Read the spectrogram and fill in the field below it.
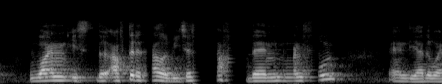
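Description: A burst of packet loss at 1.45 to 1.56 s drops about 60 ms. The receiver stretches the last sound into a brief fading buzz or hiss before the sound jumps ahead.

A long network dropout is the likely cause of gaps at 1.93 to 2.20 s and 2.29 to 2.49 s, losing about 240 ms and 180 ms. Each fades from a held buzz or hiss into silence lasting about 140 ms and 80 ms.

Further bursts of packet loss at 2.88 to 3.01 s and 3.12 to 3.21 s each lose about 60 ms, concealed by short fading fills.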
